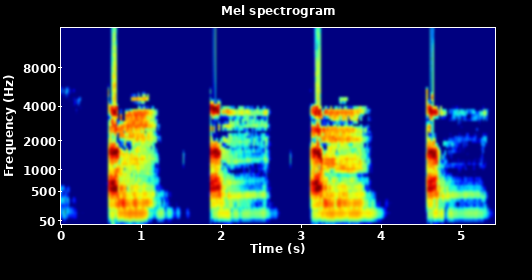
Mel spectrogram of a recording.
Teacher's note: شوف كده الهواء اللي خارج بالأنف، هي دي الغنة. الغنة بتبقى من مقدار حركتين في النون والميم المشددة.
